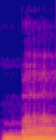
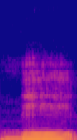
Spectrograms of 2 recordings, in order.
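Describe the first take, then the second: First: The letter name ends with an 'a' vowel. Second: The letter name ends with an 'e' vowel. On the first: The speaker calls it right. "আলিফ বা বা" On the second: The speaker calls it wrong. "আগে আমরা অনেকে পড়েছি বে আলিফ বে"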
